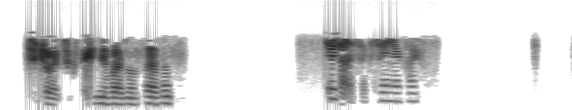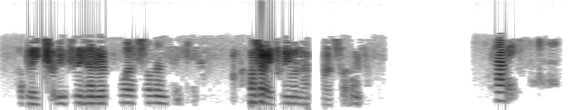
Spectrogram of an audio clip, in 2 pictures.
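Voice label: police dispatch, scanner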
